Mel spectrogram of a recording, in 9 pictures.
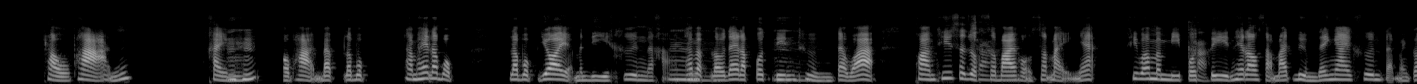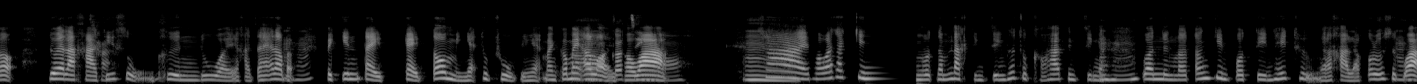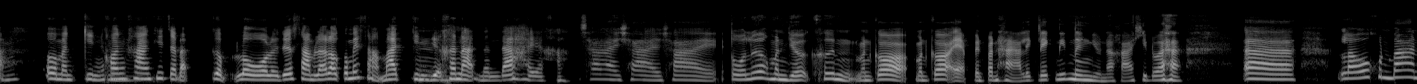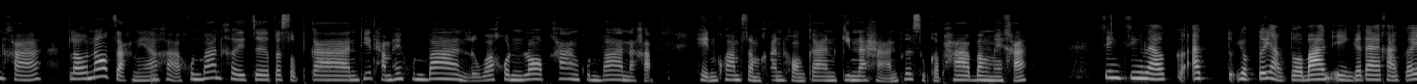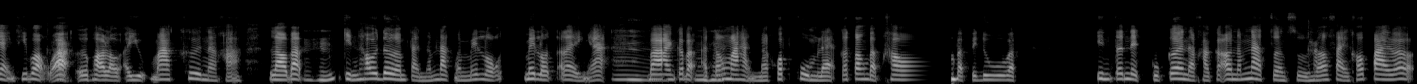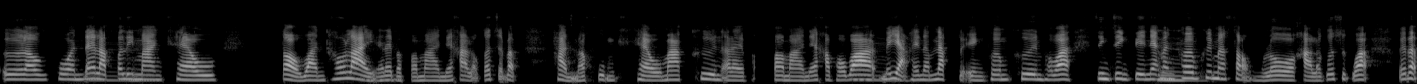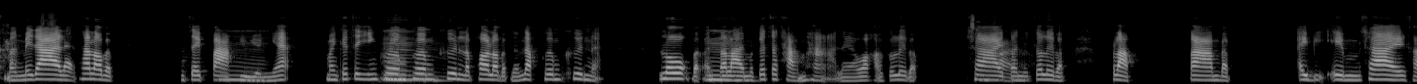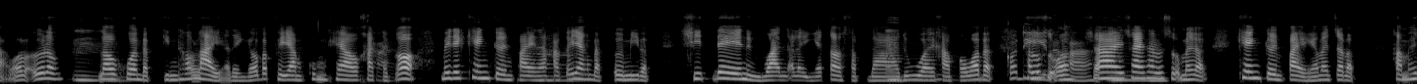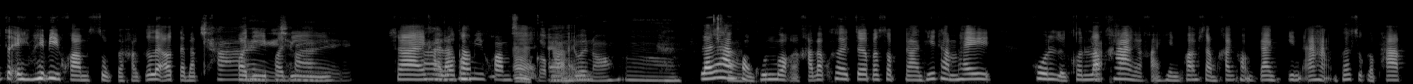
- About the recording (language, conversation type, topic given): Thai, unstructured, ทำไมบางคนถึงไม่เห็นความสำคัญของการกินอาหารเพื่อสุขภาพ?
- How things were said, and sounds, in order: "เผาผลาญ" said as "เผลาผาญ"; distorted speech; laughing while speaking: "ได้อะค่ะ"; laughing while speaking: "ว่า"; tapping; "ส่วนสูง" said as "ส่วนสูน"; "BMI" said as "ไอบีเอ็ม"; "มัน" said as "ไม"; laughing while speaking: "ตัวเองไม่"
